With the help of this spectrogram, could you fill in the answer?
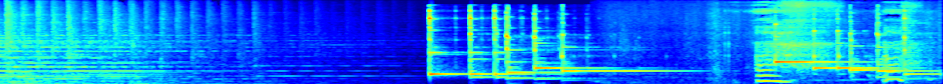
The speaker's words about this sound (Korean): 감독은 휴대폰 알람 소리에 눈을 떴다.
